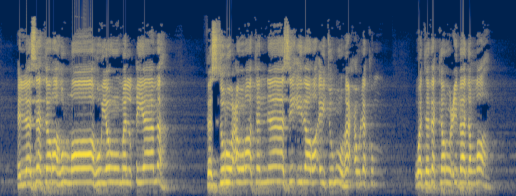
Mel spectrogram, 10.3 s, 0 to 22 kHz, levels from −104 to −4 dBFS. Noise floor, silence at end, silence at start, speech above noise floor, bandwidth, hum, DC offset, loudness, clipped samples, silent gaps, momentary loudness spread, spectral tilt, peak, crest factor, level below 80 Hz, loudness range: -59 dBFS; 0.55 s; 0.35 s; 46 dB; 16 kHz; none; under 0.1%; -12 LUFS; under 0.1%; none; 8 LU; -2 dB/octave; 0 dBFS; 14 dB; -60 dBFS; 4 LU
